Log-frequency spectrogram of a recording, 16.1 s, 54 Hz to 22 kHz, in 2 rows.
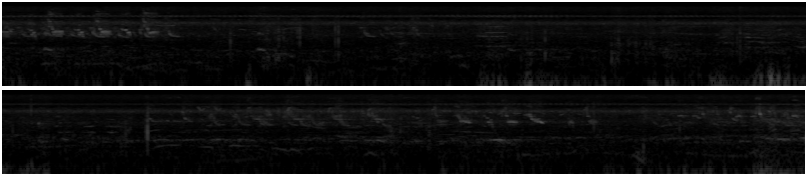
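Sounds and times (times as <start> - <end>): wind rumble on microphone: 7.0 - 8.4.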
